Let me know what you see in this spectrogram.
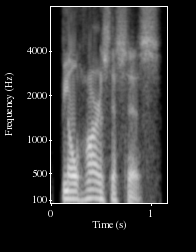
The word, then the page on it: bilharziasis: American English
